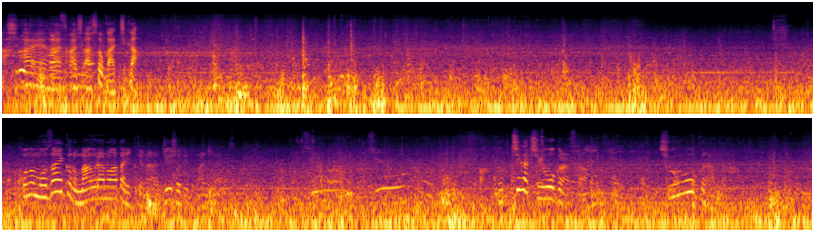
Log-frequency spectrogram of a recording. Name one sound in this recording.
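Wind buffets loudly against the boat.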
